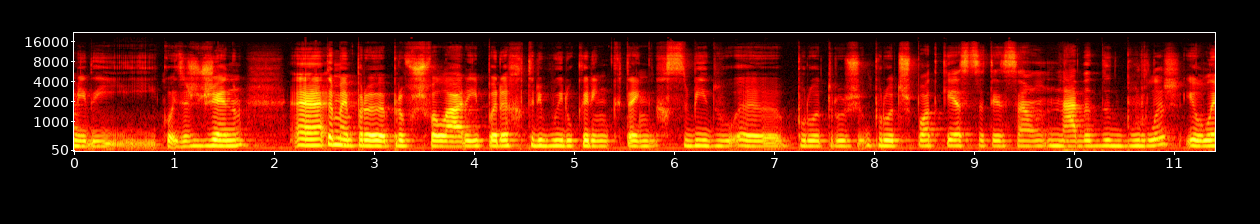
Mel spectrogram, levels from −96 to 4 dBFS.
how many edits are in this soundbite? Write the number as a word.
two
